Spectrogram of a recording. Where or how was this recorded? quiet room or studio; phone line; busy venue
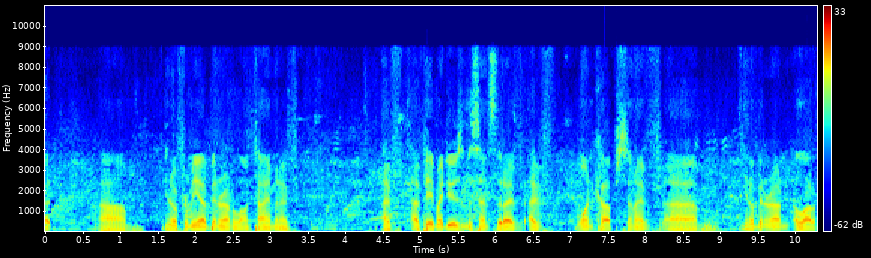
busy venue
